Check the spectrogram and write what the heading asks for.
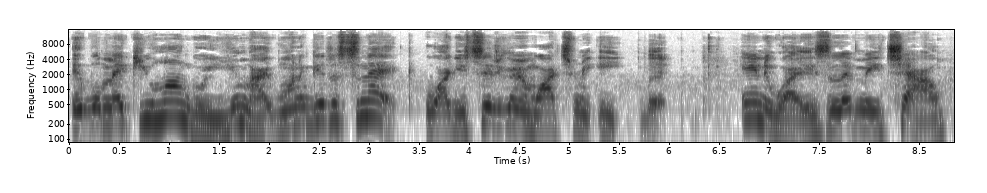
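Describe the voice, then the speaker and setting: Slow-talking woman vlogger. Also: mid-range voice, animated, a little mellow. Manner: slow, preachy advice with religious asides. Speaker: mukbang vlogger. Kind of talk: casual talk to camera while eating. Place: her room at home.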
